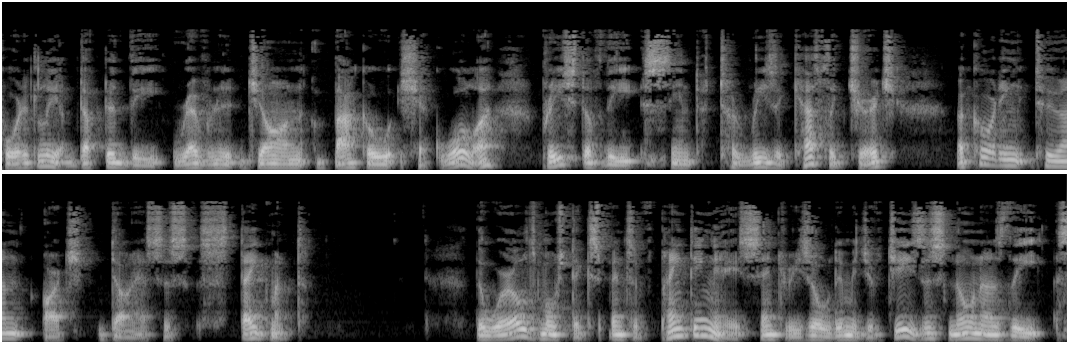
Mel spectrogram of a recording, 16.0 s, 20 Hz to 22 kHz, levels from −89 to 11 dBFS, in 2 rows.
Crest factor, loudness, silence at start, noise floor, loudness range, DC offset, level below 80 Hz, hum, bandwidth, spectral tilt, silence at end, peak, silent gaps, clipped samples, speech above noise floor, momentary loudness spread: 18 dB; -20 LUFS; 0 s; -73 dBFS; 4 LU; under 0.1%; -58 dBFS; none; 11.5 kHz; -4.5 dB/octave; 0 s; -2 dBFS; none; under 0.1%; 54 dB; 8 LU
